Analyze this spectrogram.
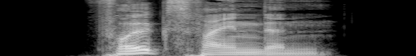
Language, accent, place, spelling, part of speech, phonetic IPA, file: German, Germany, Berlin, Volksfeinden, noun, [ˈfɔlksˌfaɪ̯ndn̩], De-Volksfeinden.ogg
- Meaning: dative plural of Volksfeind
